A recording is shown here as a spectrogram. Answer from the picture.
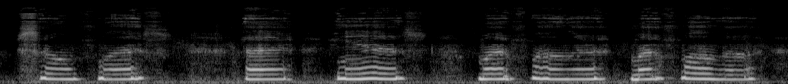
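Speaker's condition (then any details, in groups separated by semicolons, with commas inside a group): ALS; onset in legs, noticed while running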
